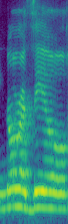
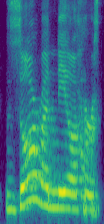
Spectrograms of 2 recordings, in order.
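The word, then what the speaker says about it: Zora Neale: so true it's just I said it wrong it's Zora Neil yeah she said if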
